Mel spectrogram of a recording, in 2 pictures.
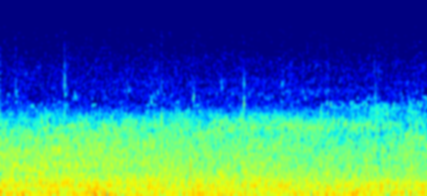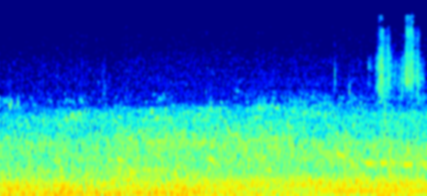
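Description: Steady outdoor background noise: an even, low rumble with no distinct events.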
